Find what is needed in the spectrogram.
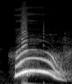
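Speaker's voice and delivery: loud, high release of breath; a big, high, emotional whew. Real, not acted. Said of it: "It's an emotional moment".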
